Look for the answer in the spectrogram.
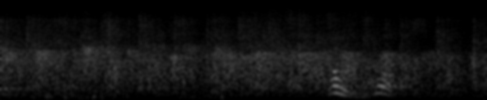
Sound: audience applause

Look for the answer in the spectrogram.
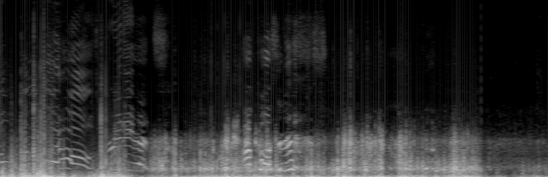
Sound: laughs

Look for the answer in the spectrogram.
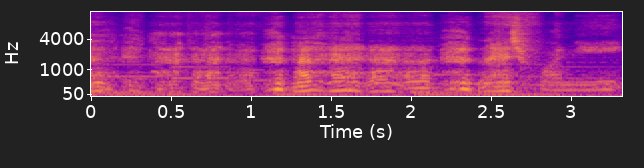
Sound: laughing

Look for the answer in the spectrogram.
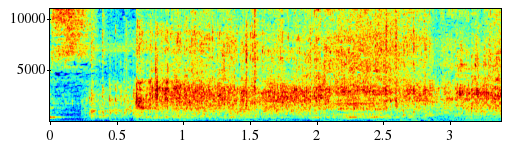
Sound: moving train

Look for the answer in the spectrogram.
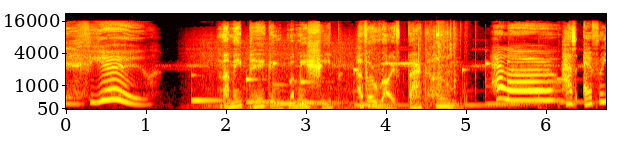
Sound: whispering

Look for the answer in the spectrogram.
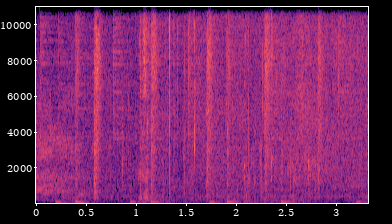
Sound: laughter; slurps

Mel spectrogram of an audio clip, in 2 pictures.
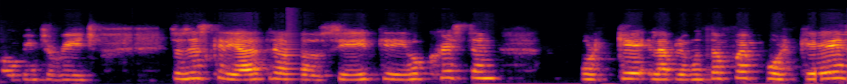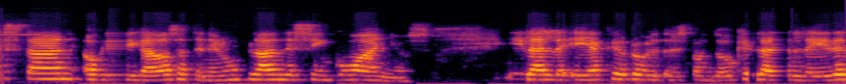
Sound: speaking spanish

